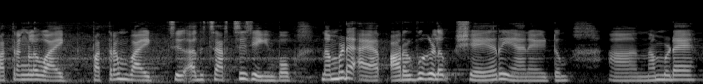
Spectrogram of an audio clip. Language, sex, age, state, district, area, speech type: Malayalam, female, 30-45, Kerala, Pathanamthitta, rural, spontaneous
